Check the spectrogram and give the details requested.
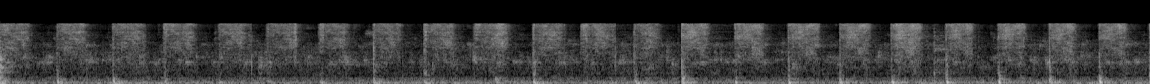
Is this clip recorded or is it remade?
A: remade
